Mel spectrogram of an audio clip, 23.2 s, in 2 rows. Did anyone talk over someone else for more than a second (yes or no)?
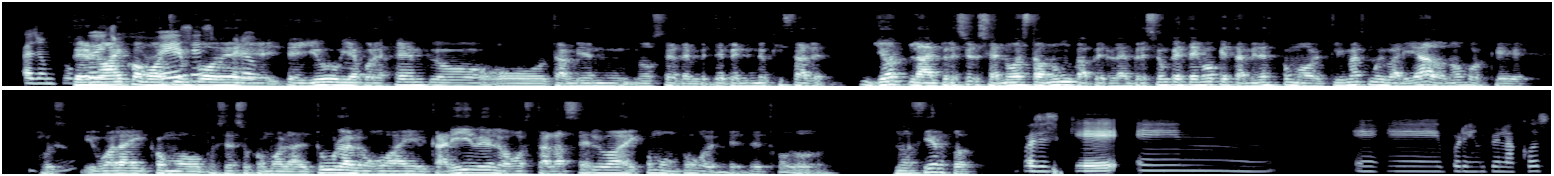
yes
